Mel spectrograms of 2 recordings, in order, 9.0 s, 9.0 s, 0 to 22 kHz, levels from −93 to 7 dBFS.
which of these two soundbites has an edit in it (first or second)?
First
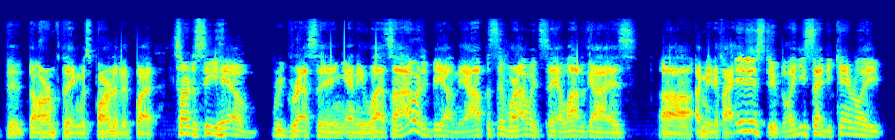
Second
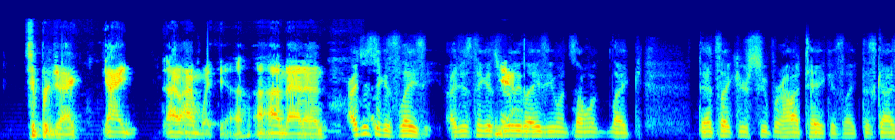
first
